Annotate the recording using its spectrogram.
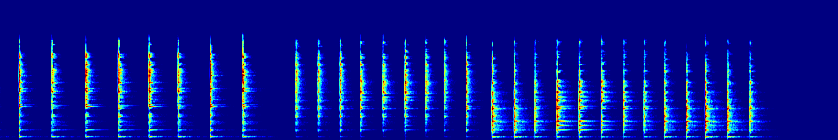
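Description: Sampled cowbell from the GCN Signature Three Cowbells library struck in a steady run of about four hits a second, played with its dampening on, the sound of a cowbell muted by holding it in the hand. The hits turn quieter and shorter for a couple of seconds mid-way, then louder and brighter for the last few seconds.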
